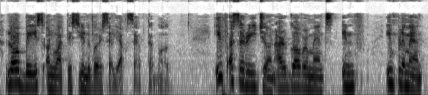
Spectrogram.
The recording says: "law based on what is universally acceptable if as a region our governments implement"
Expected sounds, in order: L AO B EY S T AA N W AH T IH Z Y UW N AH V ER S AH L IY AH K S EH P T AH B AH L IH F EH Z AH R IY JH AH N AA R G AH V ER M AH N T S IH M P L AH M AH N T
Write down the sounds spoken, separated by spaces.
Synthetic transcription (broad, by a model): L AO B EY S T AA N W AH T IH S Y UW N AH V ER S AH L IY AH K S EH P T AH B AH L IH F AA S AH R IY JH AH N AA W G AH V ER M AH N T S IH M P L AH M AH N T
